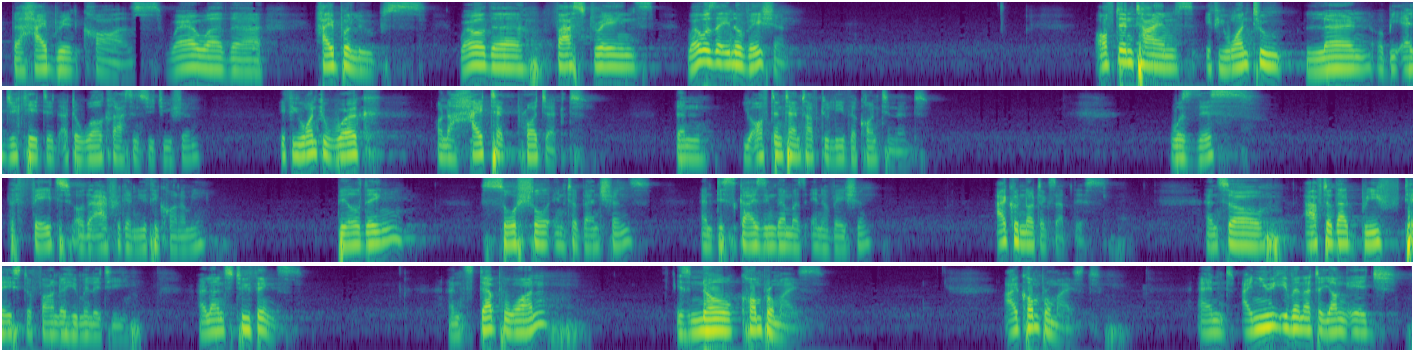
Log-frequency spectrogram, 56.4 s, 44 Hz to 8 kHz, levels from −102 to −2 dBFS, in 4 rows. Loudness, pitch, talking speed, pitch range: -23 LUFS, 140 Hz, 105 wpm, 125-155 Hz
